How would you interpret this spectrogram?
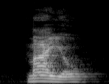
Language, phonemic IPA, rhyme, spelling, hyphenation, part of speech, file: Dutch, /ˈmaː.joː/, -aːjoː, mayo, ma‧yo, noun, Nl-mayo.ogg
- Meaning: mayonnaise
